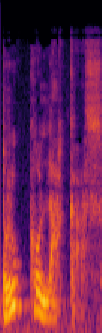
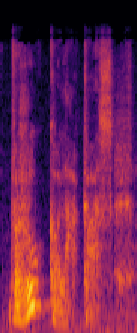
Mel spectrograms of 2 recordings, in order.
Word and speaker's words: Broucolakas: They call them Broucolakas or Vroucolakas, according as they pronounce the second letter of the alphabet.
